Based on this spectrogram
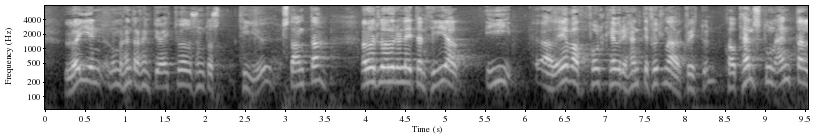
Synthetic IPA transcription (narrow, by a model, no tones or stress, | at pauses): lœːɥjɪnnuːmɛɾhʏnt̪ɾafɪm̥t̪jiɔoejht̪ʰːvœːθusʏnt̪ɔs | t̪ʰiːjʏst̪ant̪a | œðœt̪lʏœðɾʏleːjt̪ɛnθiaði | aðɛvaðfowl̥khɛvʏɾiɦɛnt̪ɪfʏt̪lnaðaɾ̥kʰvɪht̪ʏnθawt̪ʰɛlst̪hunɛnt̪anl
